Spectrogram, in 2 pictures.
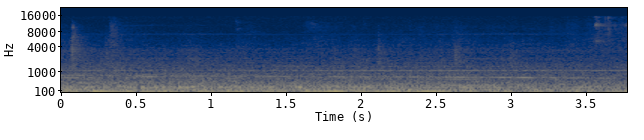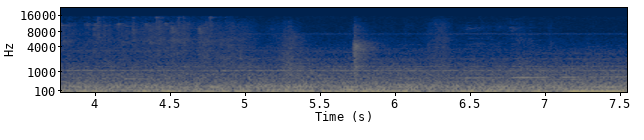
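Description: Running noise of a Forchbahn metre-gauge railcar heard from inside the passenger compartment while it runs on street tram tracks. There is a steady low rumble, a faint whine that slowly drops in pitch over the first few seconds, and a few light clicks.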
